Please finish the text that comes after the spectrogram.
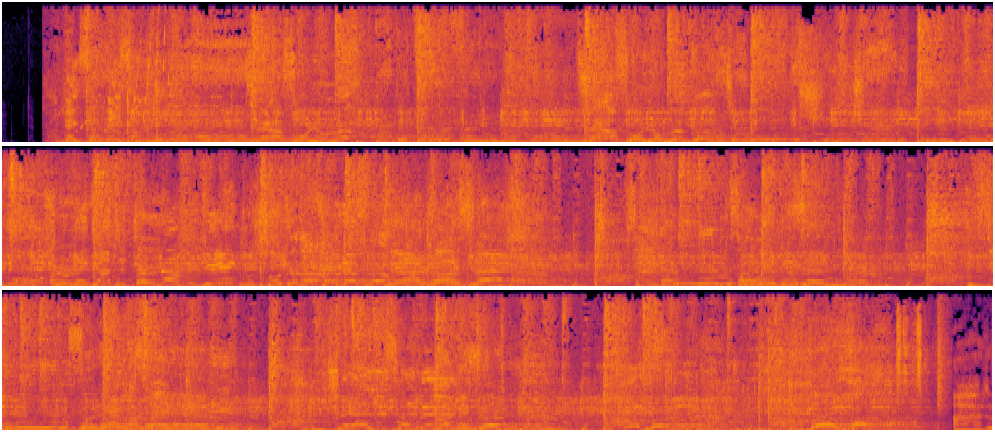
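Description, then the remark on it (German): The pre-chorus of a hip-hop song plays loudly and steadily throughout, with group vocals shouting over a thick, pounding beat that stays at an even, driving intensity for the full half minute. “Liebe Vor allem liebe ich den Pre-Chorus und den hören wir uns jetzt mal kurz ja. an.”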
